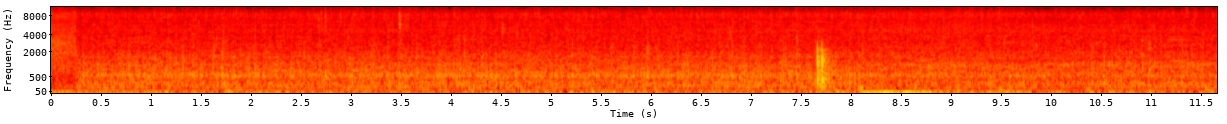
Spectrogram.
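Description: Sliced button mushrooms sizzling steadily as they fry in butter and oil in a pan, with one short, sharp tap about two-thirds of the way through.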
